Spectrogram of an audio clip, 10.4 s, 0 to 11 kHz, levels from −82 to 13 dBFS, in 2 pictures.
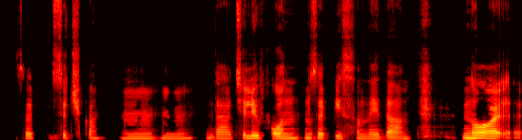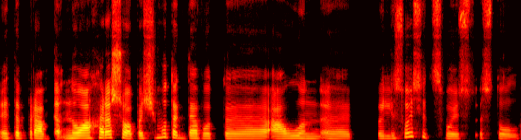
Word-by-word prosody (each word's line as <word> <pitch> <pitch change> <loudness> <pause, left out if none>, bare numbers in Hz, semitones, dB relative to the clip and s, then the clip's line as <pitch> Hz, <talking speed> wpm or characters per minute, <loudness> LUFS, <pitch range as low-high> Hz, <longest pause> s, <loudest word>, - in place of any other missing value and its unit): Записочка. 185 0 -9 0.2
Мгм. 175 0 -11
Да, 170 -2 -8
телефон 185 0 -2
записанный, 175 -1 -7
да. 165 0 -5 0.5
Но 200 +1 +5
э - - +5
это 190 +2 -1
правда. 190 -3 +3
Ну, 195 +1 +4
а 200 0 +9
хорошо. 230 +2 +6
А - - -1
почему 215 +7 -1
тогда 195 -6 +2
вот, 185 -1 -4
э 185 - -2 0.4
А 175 +1 +4
он, 180 -2 -3
э, 165 -1 -4 0.2
пылесосит 265 - -4
свой 170 -2 -3
с 165 - -3
стол? 160 -3 -6
185 Hz, 145 wpm, -22 LUFS, 175-195 Hz, 0.5 s, а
